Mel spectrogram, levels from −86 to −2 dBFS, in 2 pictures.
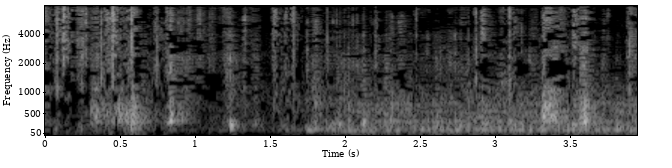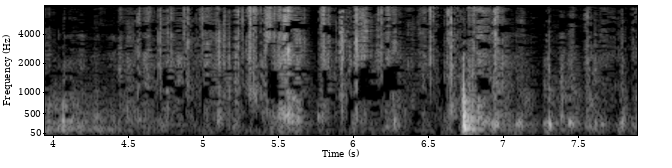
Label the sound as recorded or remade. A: recorded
